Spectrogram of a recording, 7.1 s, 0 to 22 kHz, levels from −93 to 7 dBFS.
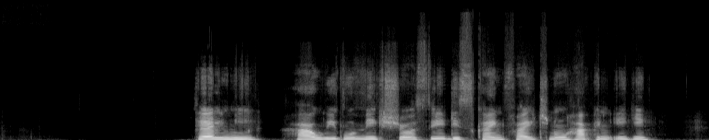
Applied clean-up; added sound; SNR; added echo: neural mask model DeepFilterNet 3.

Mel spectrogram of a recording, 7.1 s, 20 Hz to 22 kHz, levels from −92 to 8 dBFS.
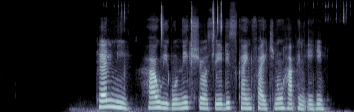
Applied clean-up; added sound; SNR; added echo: neural mask model Resemble Enhance denoiser.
